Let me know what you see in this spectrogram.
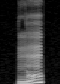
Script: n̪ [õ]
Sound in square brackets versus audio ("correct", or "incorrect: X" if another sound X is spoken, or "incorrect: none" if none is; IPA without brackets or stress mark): correct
